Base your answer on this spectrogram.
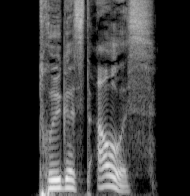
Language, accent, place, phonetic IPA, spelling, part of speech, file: German, Germany, Berlin, [ˌtʁyːɡəst ˈaʊ̯s], trügest aus, verb, De-trügest aus.ogg
- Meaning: second-person singular subjunctive II of austragen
